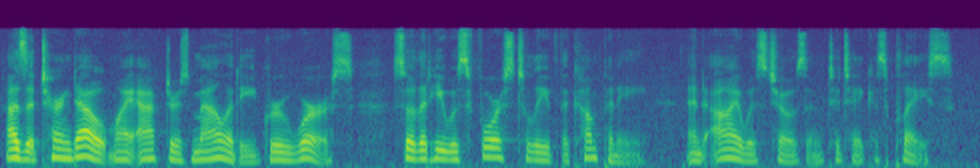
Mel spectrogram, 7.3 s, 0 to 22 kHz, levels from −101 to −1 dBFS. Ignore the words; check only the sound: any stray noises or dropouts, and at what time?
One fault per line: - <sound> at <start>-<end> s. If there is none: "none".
none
